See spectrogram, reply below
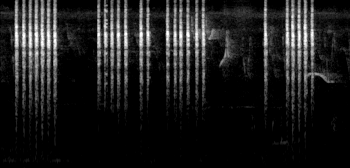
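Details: Eurasian tree sparrow giving a long 'nyerecet' chattering song: bursts of rapid, sharp high chips, five to seven per burst, separated by short pauses, with a few single chips between.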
